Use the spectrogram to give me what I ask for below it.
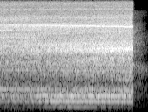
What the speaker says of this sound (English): you want to drill a pilot hole and make sure it goes all the way through this block and all the way through the shelf also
